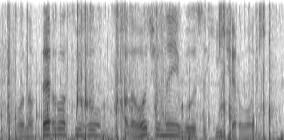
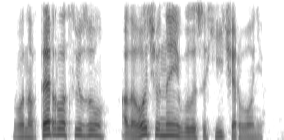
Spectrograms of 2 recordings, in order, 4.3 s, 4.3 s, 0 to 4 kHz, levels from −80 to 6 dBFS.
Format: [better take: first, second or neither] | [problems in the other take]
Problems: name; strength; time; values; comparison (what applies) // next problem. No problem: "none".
second | background sound (Chewing, mastication); 3 dB below the speech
